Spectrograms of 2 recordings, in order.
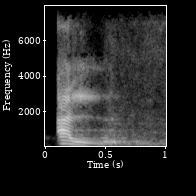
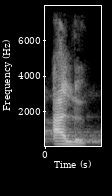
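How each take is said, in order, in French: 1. La consonne finale s'arrête brusquement sans relâchement. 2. La consonne finale est relâchée avec un son. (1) "mais c'est al" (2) "On ne dit pas al"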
